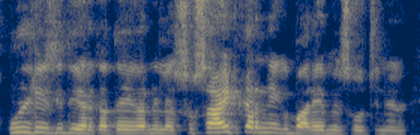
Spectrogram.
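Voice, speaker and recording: With a high pitch and a darkish tone, a man rattles off crude, scolding relationship advice aimed straight at the viewer. He talks fast and swears often.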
